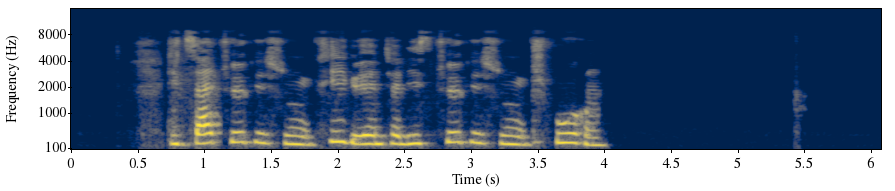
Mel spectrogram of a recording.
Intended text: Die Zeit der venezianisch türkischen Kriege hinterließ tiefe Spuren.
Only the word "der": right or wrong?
wrong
